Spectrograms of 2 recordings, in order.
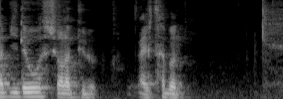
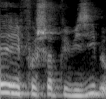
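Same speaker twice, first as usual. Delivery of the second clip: eager mock complaint; 8 semitones higher, faster than usual. Imitating people's eager complaint.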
